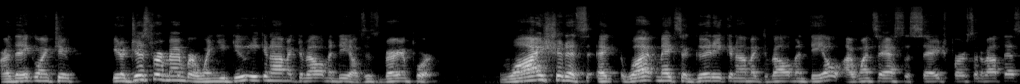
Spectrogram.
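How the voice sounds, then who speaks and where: At a fairly quick pace, a man uses a normal speaking voice, fairly high in pitch, with ordinary pitch variation. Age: 60s. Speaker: online show host. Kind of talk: casual discussion.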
